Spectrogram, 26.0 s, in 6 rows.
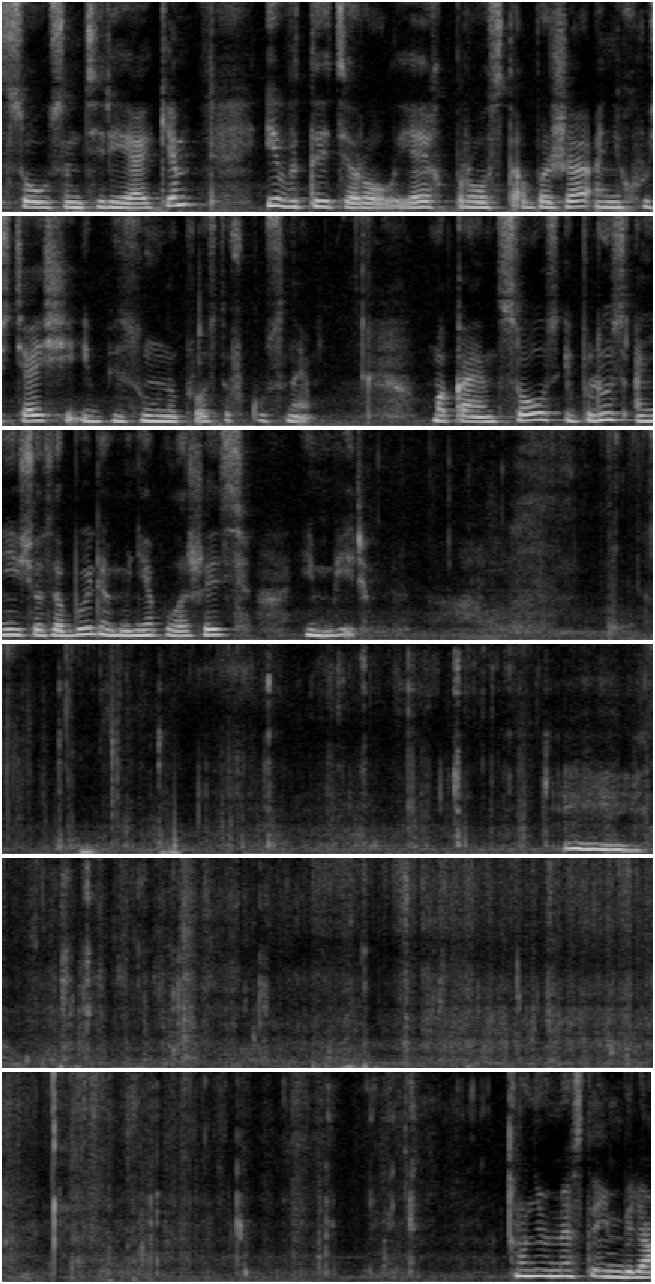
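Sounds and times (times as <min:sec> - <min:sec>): wet crunching while chewing: 0:11.5 - 0:25.2
person humming: 0:16.7 - 0:17.6.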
